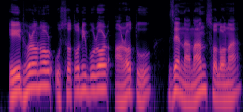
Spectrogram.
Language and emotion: Assamese, neutral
